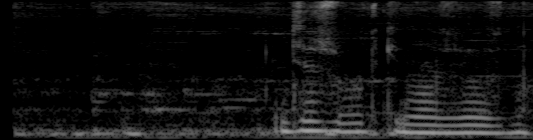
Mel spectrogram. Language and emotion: Russian, neutral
